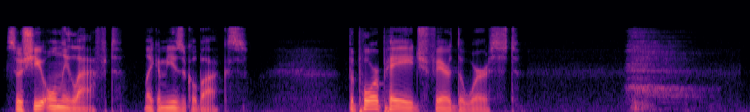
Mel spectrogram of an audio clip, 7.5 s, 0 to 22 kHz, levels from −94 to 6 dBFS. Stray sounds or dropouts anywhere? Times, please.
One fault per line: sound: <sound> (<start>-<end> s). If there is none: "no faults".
sound: sigh (6.2-7.2 s)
